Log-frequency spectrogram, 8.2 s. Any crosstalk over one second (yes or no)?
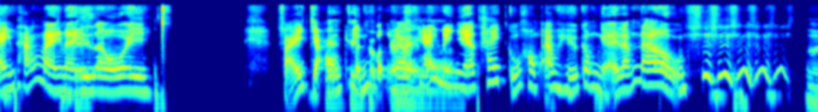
yes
